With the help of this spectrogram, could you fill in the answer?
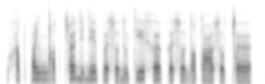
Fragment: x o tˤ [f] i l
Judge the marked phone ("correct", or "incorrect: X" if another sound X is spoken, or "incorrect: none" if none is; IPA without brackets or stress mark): incorrect: p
